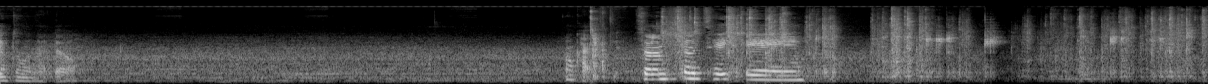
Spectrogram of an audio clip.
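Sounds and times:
makeup brushes clicking together: 5.8s - 12.0s.

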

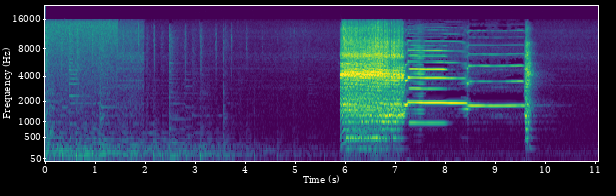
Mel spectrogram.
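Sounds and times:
elk bugle call: 5.9s - 10.1s.

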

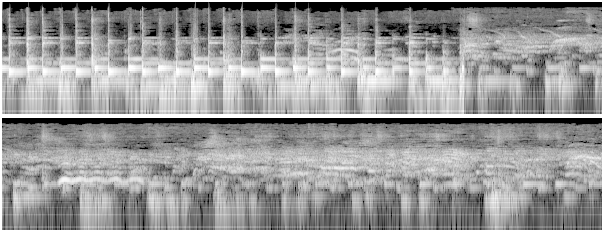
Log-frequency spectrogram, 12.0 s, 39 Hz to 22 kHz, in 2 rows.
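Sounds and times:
gamelan music: 0.0s - 12.0s.

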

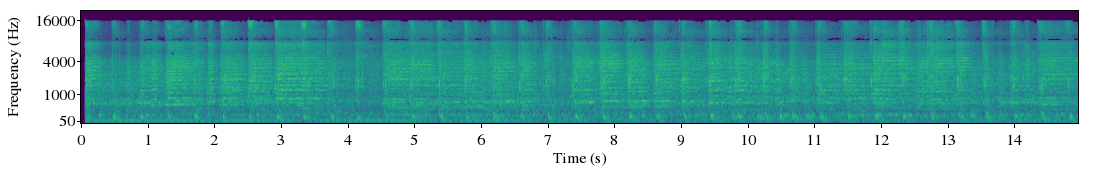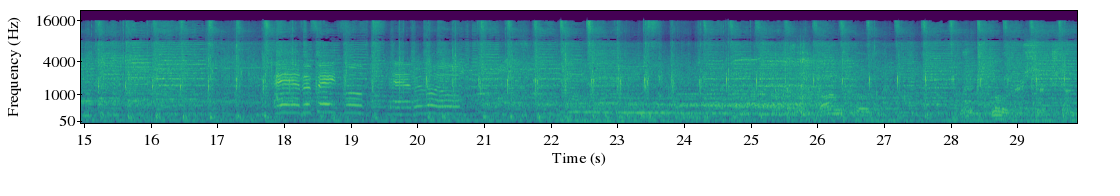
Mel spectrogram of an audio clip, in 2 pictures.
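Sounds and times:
crowd noise: 0.0s - 29.9s
marching band playing: 0.1s - 29.9s.

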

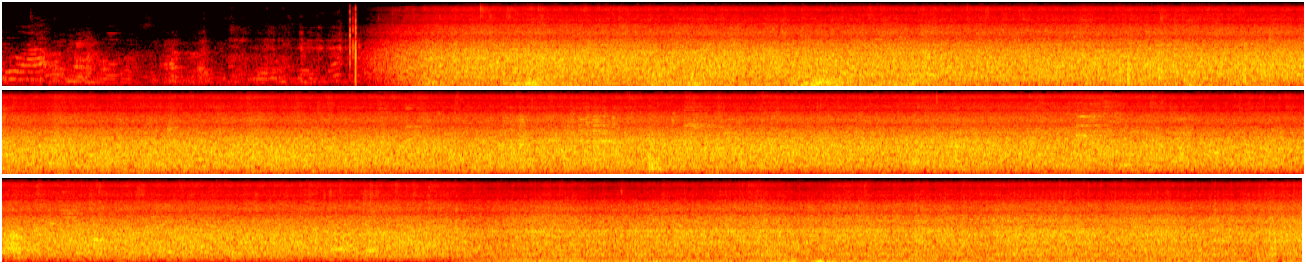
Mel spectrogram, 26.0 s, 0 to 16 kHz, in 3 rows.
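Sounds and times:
heavy rain on canvas awning: 2.4s - 26.0s.

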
